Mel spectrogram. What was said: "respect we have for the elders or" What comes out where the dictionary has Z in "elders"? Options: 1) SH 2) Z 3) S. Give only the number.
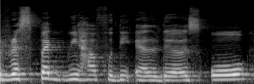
3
